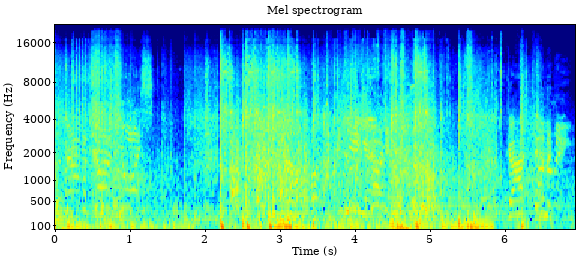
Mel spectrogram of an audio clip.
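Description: Rapid gunfire in the Quantum Break video game, sustained bursts of shots and thuds mixed with game sounds, with people talking over the firing.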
